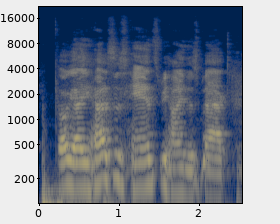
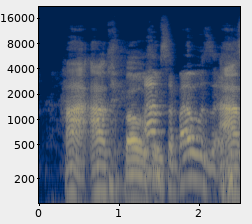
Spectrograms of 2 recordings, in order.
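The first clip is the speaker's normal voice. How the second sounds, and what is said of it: Put-on southern American accent. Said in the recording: “southern accent”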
